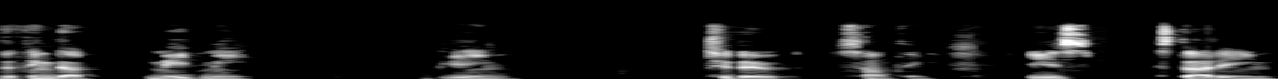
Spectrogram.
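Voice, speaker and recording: A man with a Russian accent speaks at a fairly slow pace, leaving long, frequent pauses. His pitch is very deep and low, and his intonation stays monotone and flat. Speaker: vlogger. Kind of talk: personal vlog monologue. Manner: halting, many fillers and pauses.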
